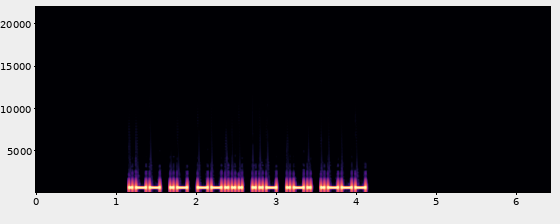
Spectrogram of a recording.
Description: Morse code, heard as a keyed tone, about 28 wpm, 700 Hz. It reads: WA7URJ
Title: USA Call Signs 28wpm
